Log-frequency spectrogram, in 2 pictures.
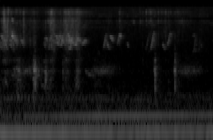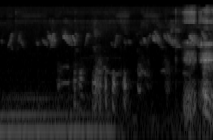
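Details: Broody hen accompanied by chicks: soft repeated clucks and brief high chick peeps over a constant low droning hum, with a few louder knocks near the end.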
